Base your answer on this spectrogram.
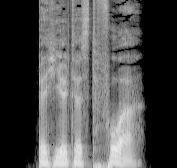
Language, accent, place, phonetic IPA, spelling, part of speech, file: German, Germany, Berlin, [bəˌhiːltəst ˈfoːɐ̯], behieltest vor, verb, De-behieltest vor.ogg
- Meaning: inflection of vorbehalten: 1. second-person singular preterite 2. second-person singular subjunctive II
